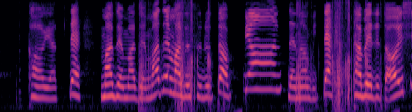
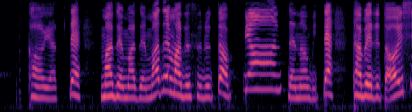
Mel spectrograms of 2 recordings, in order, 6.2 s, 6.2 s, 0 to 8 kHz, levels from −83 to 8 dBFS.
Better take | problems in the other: second | background sound (Walk, footsteps); 13 dB below the speech

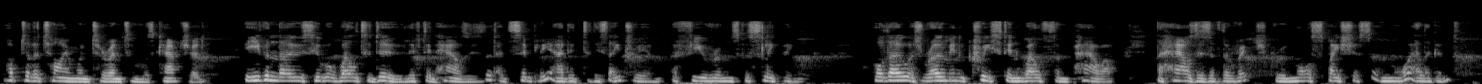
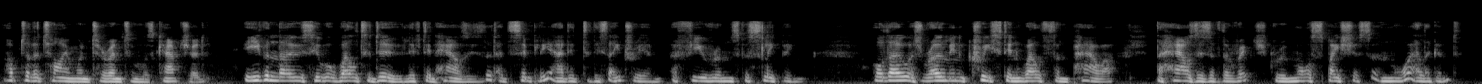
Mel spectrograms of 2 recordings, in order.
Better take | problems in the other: second | noise reduction (classical method Wiener filter)

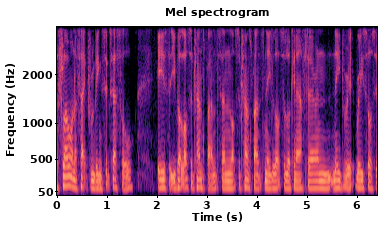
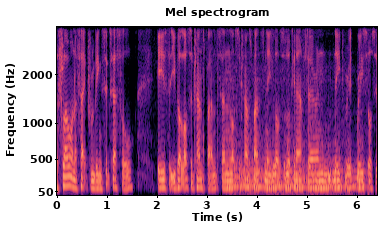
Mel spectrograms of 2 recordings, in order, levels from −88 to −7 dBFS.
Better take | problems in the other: first | noise reduction (neural mask model RNNoise)

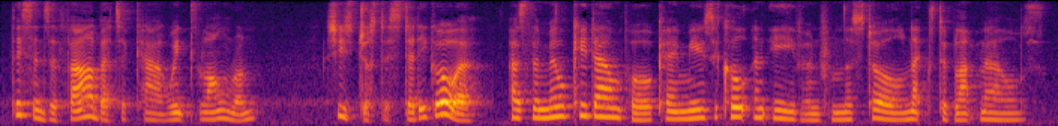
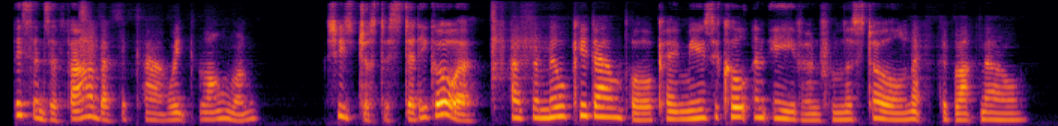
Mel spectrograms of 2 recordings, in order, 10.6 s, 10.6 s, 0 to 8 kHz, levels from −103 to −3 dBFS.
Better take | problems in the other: first | noise reduction (neural mask model DeepFilterNet 3)

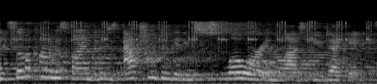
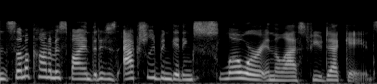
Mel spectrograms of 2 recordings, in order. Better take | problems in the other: second | background sound (Camera); 17 dB below the speech // room echo; dies away in 2.5 s

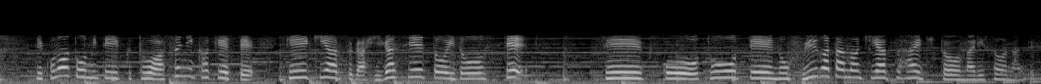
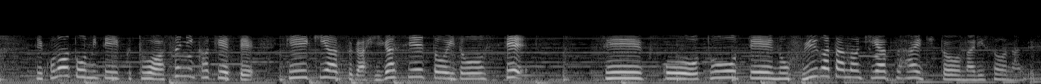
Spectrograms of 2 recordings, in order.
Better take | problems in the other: first | background sound (Wind instrument, woodwind instrument); 20 dB below the speech

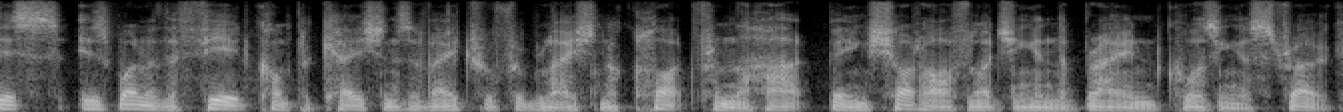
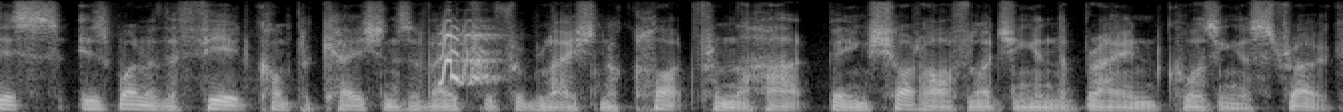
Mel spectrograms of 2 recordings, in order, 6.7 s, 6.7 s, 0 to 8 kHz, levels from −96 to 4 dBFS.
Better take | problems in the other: first | background sound (Animal); 2 dB above the speech

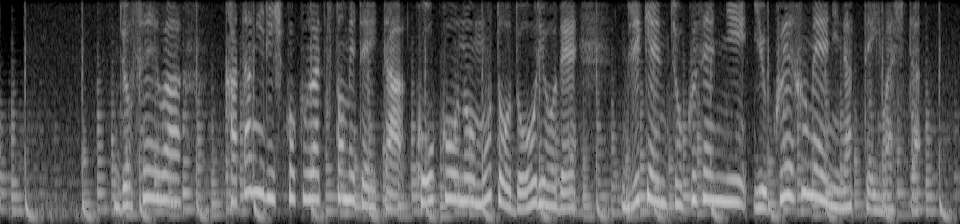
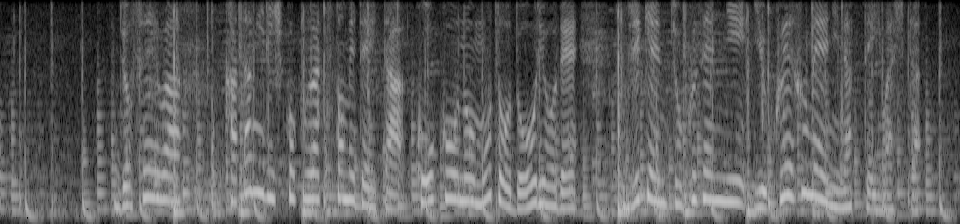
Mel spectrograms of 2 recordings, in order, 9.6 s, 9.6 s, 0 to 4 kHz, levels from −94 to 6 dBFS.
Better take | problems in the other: first | background sound (Hands / Wood); 11 dB below the speech

